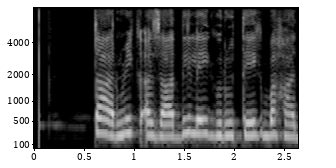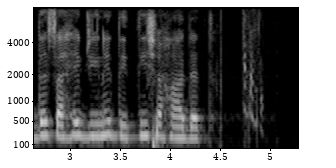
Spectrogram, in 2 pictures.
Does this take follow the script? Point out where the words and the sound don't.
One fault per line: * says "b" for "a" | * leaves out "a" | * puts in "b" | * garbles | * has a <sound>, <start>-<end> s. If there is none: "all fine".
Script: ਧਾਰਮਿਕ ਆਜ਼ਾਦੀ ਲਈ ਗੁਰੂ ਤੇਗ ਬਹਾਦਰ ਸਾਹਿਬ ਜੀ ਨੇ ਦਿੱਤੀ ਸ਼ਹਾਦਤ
* has a chirp, 4.7-4.9 s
